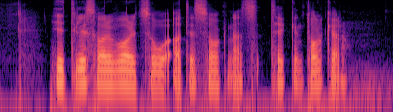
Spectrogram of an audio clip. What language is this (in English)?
Swedish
